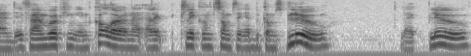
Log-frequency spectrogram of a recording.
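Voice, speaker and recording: A man with a Dutch accent speaks amid audible room echo. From Netherlands. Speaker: digital illustrator. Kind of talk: tutorial. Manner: fast; halting.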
